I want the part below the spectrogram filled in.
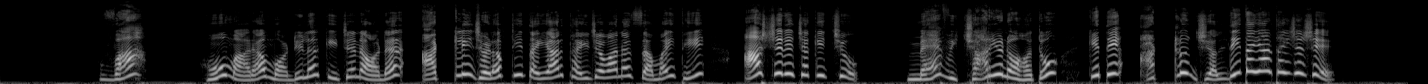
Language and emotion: Gujarati, surprised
